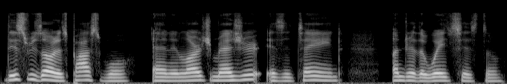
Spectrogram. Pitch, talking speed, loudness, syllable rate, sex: 180 Hz, 165 wpm, -18 LUFS, 5.7 syllables/s, female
